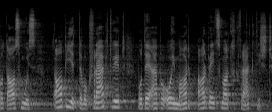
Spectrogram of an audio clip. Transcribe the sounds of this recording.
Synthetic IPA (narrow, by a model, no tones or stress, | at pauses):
od̥ɑːsmuəs | ʔɑːbiətəʋokfɾæːktʋɪrt | ʋod̥ɛʔæb̥əʔoɪmʔɑrbɛɪtt͡smɑrkχtkfɾæːktɪʃt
